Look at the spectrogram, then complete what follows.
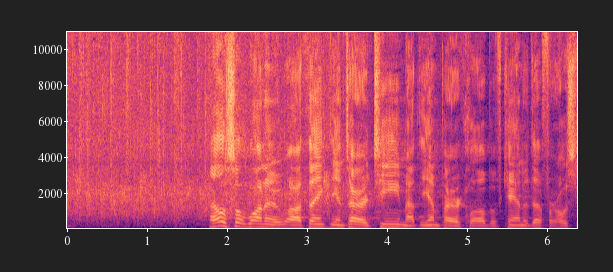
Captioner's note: applause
